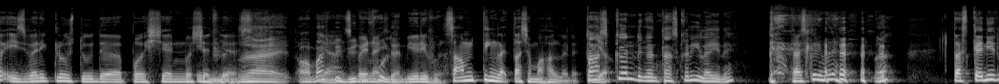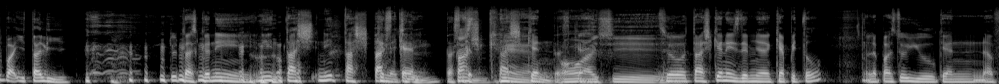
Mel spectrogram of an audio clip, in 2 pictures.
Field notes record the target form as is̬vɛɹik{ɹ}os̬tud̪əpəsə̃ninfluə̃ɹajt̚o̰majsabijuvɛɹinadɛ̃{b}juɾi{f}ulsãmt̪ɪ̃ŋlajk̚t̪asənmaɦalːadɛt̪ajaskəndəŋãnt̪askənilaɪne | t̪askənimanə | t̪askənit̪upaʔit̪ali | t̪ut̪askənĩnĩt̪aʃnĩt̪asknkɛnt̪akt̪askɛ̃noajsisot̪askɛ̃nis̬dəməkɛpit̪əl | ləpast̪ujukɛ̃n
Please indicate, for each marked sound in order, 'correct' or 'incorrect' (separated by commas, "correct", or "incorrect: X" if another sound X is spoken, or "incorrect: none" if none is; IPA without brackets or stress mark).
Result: incorrect: l, correct, correct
